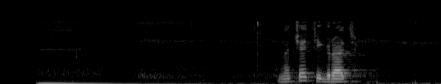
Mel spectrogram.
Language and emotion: Russian, neutral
